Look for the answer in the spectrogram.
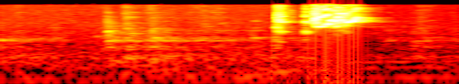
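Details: Caged Rosy-faced lovebirds, five birds kept beside a window with street noise drifting in; a soft burst of chatter is followed by a loud harsh squawk lasting about half a second.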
